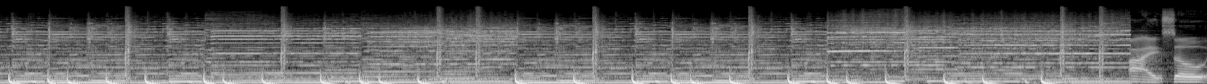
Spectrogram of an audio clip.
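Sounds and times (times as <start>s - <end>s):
deep kick drums: 0.0s - 4.6s, 5.2s - 10.6s.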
